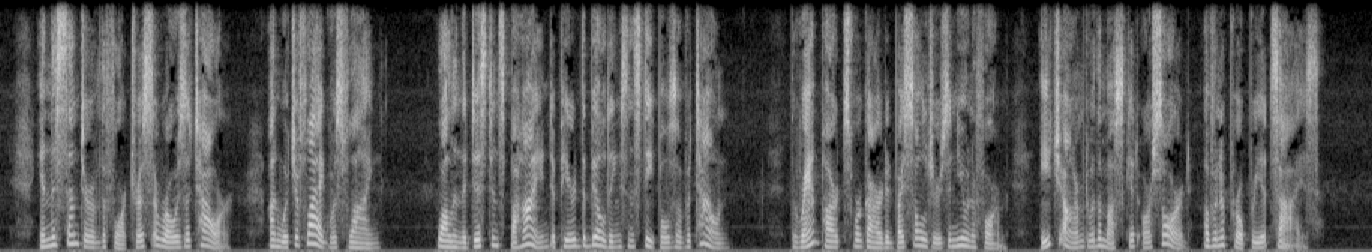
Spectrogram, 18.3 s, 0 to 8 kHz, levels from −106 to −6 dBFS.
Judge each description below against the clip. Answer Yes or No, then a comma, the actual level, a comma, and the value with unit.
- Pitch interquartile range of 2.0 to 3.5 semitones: No, average, 4.2 semitones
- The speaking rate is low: No, average, 155 wpm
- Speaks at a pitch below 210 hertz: Yes, medium, 185 Hz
